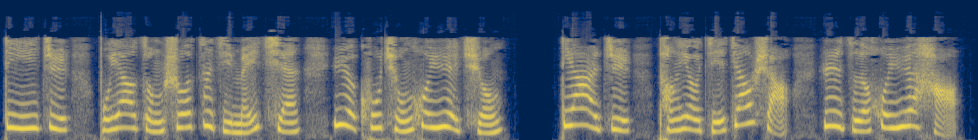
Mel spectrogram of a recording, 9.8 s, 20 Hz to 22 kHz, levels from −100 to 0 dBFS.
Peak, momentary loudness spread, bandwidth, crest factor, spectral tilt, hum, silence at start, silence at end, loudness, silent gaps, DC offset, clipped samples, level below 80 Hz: -2 dBFS; 7 LU; 7.8 kHz; 10 dB; -2 dB/octave; none; 0.05 s; 0.2 s; -12 LUFS; 5.19-5.53 s; under 0.1%; under 0.1%; -40 dBFS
